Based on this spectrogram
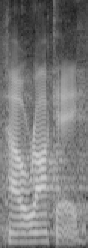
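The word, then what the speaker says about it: Pauraque: Or is there any alternative pronunciation? I have just the one, Paurake.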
